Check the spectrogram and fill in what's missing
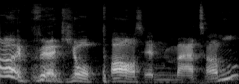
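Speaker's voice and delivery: surprising, loud, swooping creature voice. Voicing a plasmoid creature answering a passerby: unexpected plasmoid character voice. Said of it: "that wasn't the voice I was expecting".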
